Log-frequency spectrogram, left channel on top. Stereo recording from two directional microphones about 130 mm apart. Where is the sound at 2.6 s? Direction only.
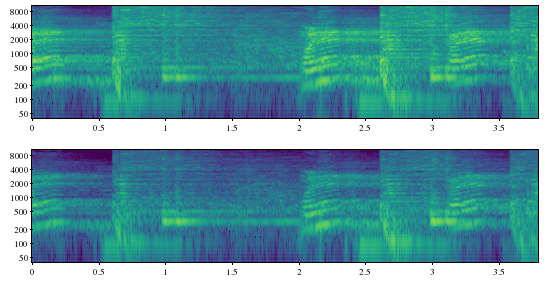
10° left (ahead or behind).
